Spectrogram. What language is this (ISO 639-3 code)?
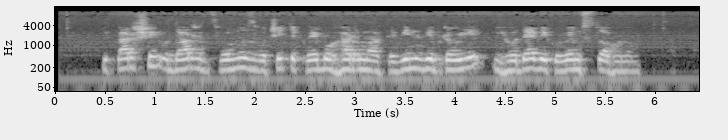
ukr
